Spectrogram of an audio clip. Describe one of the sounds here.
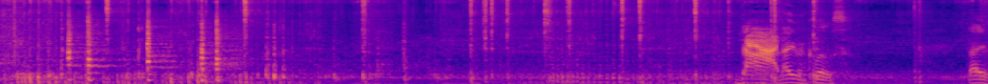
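Spinning tops whir and clatter, knocking sharply against each other and a plastic wall.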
